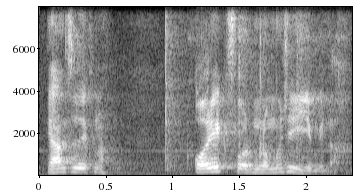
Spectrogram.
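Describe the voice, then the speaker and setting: A young man teaching a physics lesson, quick and repetitive, urging students to watch closely. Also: a little high, lively intonation, warm tone, a little hiss or hum. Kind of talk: fast Hindi tutoring lesson with board writing. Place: room, recording a class video. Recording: echoey room.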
